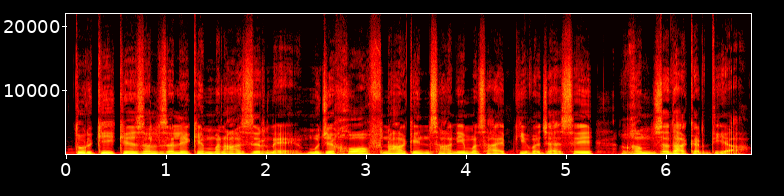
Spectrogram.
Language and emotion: Urdu, sad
